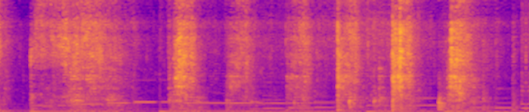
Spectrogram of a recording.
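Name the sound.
stirring a milk mixture in a pan on the gas stove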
